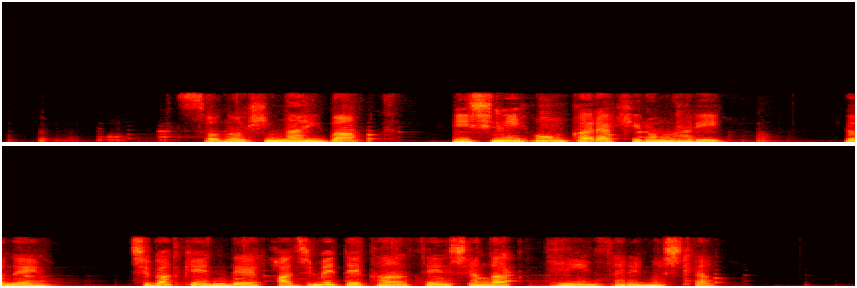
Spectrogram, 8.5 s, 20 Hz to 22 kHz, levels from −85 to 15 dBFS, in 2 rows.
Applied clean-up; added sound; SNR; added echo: neural mask model RNNoise.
